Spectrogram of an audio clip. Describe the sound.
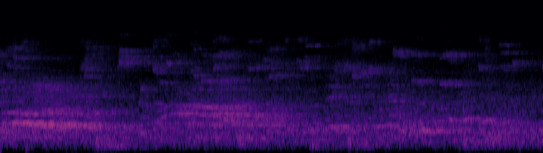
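Basketball dribbled on a court during a boys' varsity high school game, with repeated bounces barely standing out beneath steady loud crowd noise and voices.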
